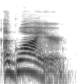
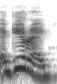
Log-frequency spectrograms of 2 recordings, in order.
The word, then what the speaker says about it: Aguirre: With that being said, my last name is pronounced Aguirre here, but it's actually Aguirre, and it's supposed to roll the R's because my great-grandfather immigrated here from Spain.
